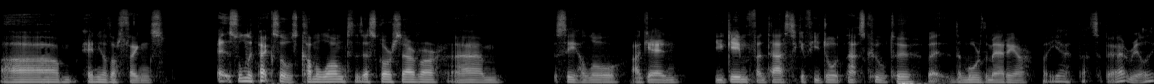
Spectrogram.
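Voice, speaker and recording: On a very clean recording with a silent background, a man speaks at a fairly low pitch and moderate pace with fairly even intonation. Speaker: video game streamer. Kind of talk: casual interview.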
